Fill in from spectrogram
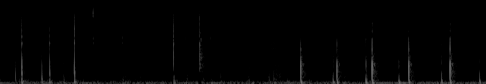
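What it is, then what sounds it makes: Soft vinyl toy horse tapped and scratched. A small, yellow, soft-vinyl Rody horse toy, likely hollow, is held in the hand with a pin mic clipped to its ear while short fingernails and fingertips tap and scratch its body. The result is a quiet, irregular series of sharp, dry taps with bright clicking edges and no ring, separated by soft scratching over a low, steady hum.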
